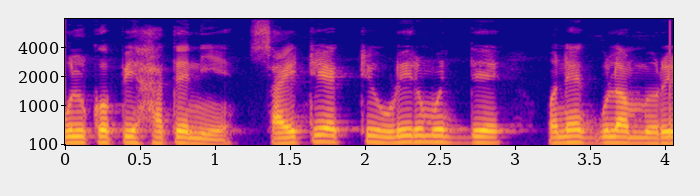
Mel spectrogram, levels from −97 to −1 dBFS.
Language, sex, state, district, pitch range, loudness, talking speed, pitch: Bengali, male, Assam, Hailakandi, 130-145 Hz, -18 LUFS, 135 wpm, 140 Hz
